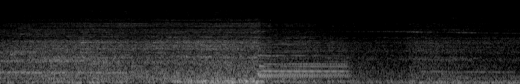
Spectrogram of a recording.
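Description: Brightline passenger test train accelerating past, its running noise building, with one horn blast of about a second near the middle; the train's sound then fades.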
